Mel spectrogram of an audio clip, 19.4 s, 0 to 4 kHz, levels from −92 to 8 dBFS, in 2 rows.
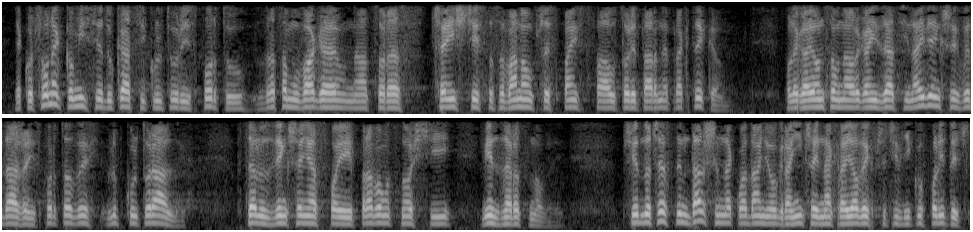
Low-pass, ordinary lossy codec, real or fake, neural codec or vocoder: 3.6 kHz; none; real; none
